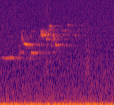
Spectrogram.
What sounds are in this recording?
Hermit Thrush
